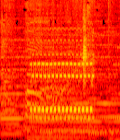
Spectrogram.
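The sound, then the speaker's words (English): A telephone rings once, a warbling electronic bell lasting about a second, fairly faint against a low steady background. “She places the photo on the bed, rises and answers the phone.”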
